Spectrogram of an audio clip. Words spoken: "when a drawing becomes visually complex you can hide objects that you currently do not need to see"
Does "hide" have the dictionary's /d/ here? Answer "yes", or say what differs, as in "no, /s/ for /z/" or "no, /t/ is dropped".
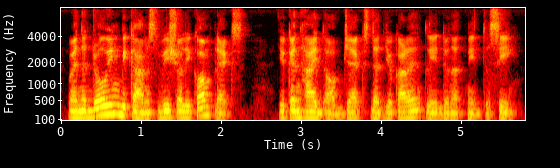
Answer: yes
